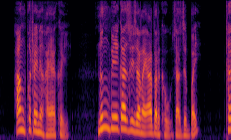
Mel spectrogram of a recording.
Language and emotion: Bodo, disgusted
